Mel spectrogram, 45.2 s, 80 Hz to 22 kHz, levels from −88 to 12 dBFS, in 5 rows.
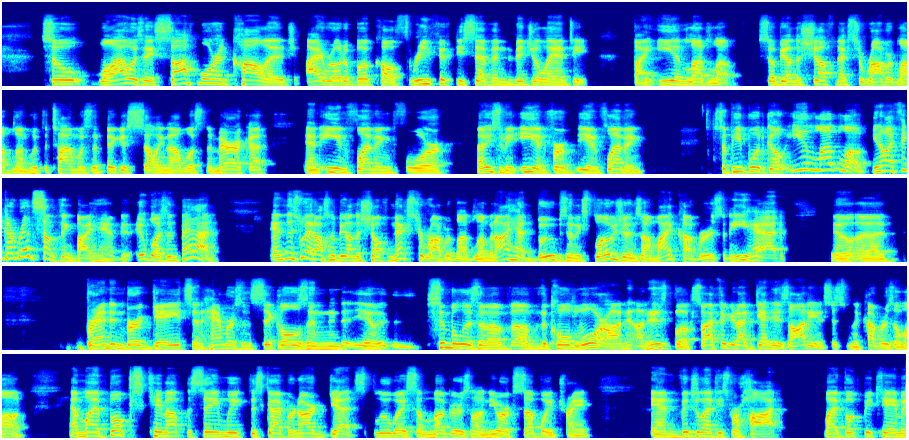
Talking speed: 205 wpm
